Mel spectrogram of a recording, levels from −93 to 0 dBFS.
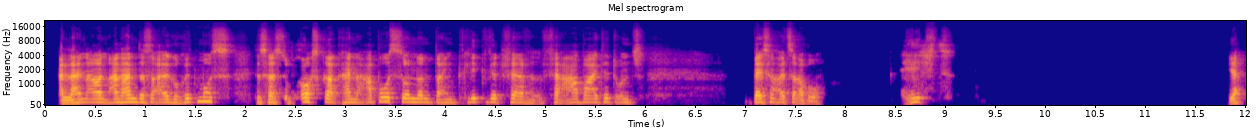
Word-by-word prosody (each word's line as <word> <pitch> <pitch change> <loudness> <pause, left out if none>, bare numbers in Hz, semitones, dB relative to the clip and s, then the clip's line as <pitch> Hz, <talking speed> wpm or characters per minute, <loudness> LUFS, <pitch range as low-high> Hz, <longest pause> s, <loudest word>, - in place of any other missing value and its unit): Allein 135 +4 +5
an 155 -2 +4
anhand 160 +2 +6
des 165 0 0
Algorithmus 170 - 0 0.2
das - - -2
heißt, - - +2
du - - -4
brauchst 185 0 +1
gar 160 -2 +5
keine 150 -2 -1
Abos, 190 +4 0
sondern 165 -3 0
dein 145 -2 -3
Klick 170 +3 -4
wird 165 - -2
ver 145 -7 -3
verarbeitet 160 +5 -1
und 150 -3 -8 1.0
besser - - +3
als - - -2
Abo. 100 0 -5 0.8
Echt? 180 - -6 2.8
Ja. - - +2
160 Hz, 120 wpm, -20 LUFS, 145-170 Hz, 2.8 s, anhand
